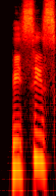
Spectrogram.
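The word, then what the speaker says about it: φύσις: उस वर्ड को फिसिस कहते थे। फिसिस बहुत लोग इसका प्रोनाउंसिएशन जो है वो फिसिस ना करके फुसिस करते हैं। फुसिस फिशि या फुसिस।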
